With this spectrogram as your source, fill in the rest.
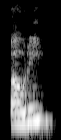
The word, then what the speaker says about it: Ote: but Katie and your last name is is pronounced oot Odie Odie okay Odie okay thank you for being guest and welcome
